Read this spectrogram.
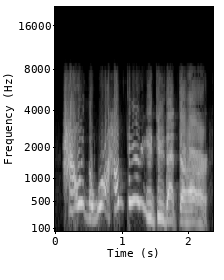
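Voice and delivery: high, indignant mock outrage; outraged. Congregation scolding the pastor for a dutiful gift, high outraged mock indignation. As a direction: squeal it out in shocked disbelief. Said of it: "Monica would say".

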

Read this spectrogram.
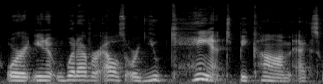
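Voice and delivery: usual speaking voice

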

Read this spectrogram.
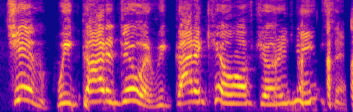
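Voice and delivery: high, eager retold plea; excited pitch. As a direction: bounce with excitement. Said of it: "I'm jumping up and down".

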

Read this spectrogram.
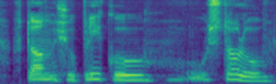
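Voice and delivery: put-on slow, effortful old woman; old woman's voice. A narrator's reading. Old woman pointing detectives to the drawer, slow old voice. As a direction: answer slowly in an old woman's voice.

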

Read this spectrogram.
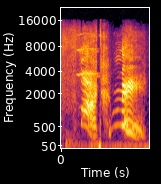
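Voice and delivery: high startled shout. Acted. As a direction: jump and yell in fright. Startled by friend.

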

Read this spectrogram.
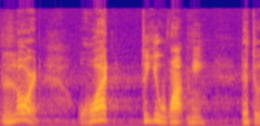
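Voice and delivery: soft, halting appeal to God; quiet, submissive prayer; hushed surrender. Acted. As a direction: say it low, pausing between phrases. Models a surrendered response to God.

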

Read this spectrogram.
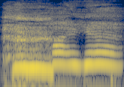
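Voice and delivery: high mock moan through laughter; laughing moan. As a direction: moan it while cracking up.

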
